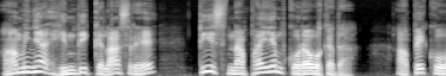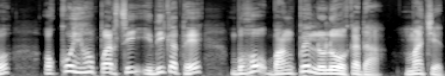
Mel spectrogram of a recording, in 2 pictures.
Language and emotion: Santali, disgusted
